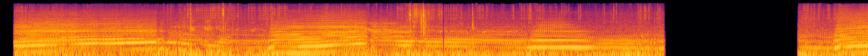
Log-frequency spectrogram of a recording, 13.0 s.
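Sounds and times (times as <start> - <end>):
car engine revving: 0.2 - 10.0, 12.0 - 13.0.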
